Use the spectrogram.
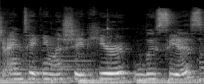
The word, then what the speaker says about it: Lucius: So on a Scone smudger brush, I'm taking the shade here, Lucius, which I know how to pronounce because it is like Lucius Malfoy from Harry Potter, and I'm just going to apply that to the inner corners of my eyes.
